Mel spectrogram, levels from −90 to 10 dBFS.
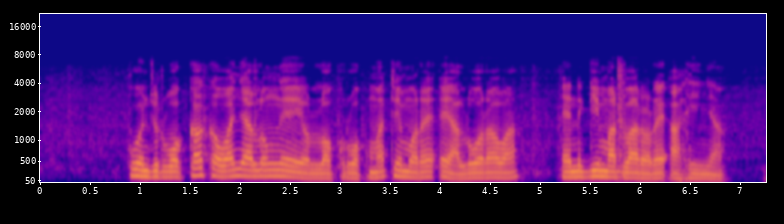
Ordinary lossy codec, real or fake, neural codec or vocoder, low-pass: none; fake; codec, 16 kHz, 16 kbps, FunCodec, trained on Chinese and English, 50 frames a second; none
